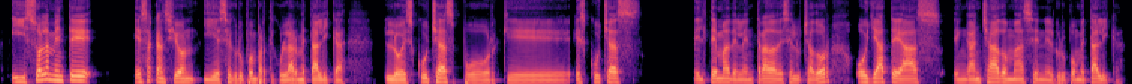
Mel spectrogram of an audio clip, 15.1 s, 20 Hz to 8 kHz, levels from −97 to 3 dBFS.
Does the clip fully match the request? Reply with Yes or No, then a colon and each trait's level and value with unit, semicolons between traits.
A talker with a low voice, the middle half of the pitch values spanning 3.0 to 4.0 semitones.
Yes: low, 105 Hz; average, 3.4 semitones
